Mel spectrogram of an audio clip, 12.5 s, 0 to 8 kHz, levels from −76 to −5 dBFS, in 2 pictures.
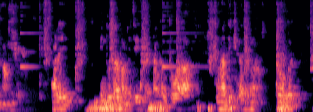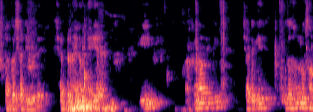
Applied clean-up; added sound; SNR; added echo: classical method WPE with log-MMSE.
